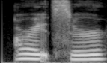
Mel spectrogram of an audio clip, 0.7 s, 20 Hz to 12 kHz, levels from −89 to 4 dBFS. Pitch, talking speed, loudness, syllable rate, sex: 245 Hz, 250 wpm, -15 LUFS, 5.9 syllables/s, female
